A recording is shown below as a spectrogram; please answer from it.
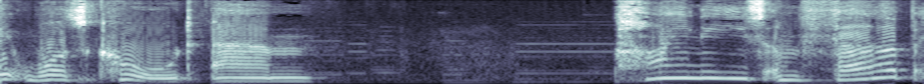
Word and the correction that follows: Phineas and Ferb: Is that how you pronounce it? – Phineas and Ferb. – Sorry, absolutely. Phineas and Ferb.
